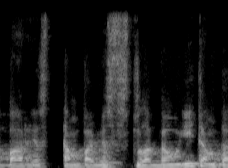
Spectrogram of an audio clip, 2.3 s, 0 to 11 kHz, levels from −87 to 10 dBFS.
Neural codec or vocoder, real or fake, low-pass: none; real; 9.9 kHz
